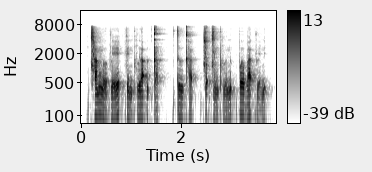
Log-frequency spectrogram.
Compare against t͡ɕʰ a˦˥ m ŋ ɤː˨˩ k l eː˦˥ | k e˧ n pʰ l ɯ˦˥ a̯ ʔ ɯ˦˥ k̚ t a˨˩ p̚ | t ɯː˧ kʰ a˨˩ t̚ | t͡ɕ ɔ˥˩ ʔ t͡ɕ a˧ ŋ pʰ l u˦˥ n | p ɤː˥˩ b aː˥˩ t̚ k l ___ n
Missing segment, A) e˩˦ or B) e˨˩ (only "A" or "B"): A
